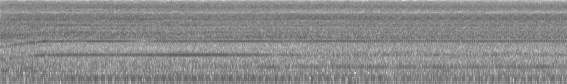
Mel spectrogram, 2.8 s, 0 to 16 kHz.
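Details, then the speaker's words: Newly built 2x72 belt grinder with 6-inch wheel, mocked up: steady, even hum with clean high whistling tones and no knocks or rubbing; spins up and runs smoothly. "so it's running nice the adjustment button on there minute see how I barely changed that and it moves that's fine adjustment to it great control"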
